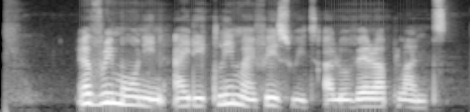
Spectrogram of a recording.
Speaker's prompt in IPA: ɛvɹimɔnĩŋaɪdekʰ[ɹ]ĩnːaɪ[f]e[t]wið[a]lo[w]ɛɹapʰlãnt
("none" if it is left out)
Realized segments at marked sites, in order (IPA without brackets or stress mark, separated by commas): l, f, s, a, v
